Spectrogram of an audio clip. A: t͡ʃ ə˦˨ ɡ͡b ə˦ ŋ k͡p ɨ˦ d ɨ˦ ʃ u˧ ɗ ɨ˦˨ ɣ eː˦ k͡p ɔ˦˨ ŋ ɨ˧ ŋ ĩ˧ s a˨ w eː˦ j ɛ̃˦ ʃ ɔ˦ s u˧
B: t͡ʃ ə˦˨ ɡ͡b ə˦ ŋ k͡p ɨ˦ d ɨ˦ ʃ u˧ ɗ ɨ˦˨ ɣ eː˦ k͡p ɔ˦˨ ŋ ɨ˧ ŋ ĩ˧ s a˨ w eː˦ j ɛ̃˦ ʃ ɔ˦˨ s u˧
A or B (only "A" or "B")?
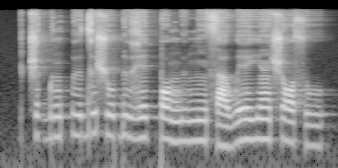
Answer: B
